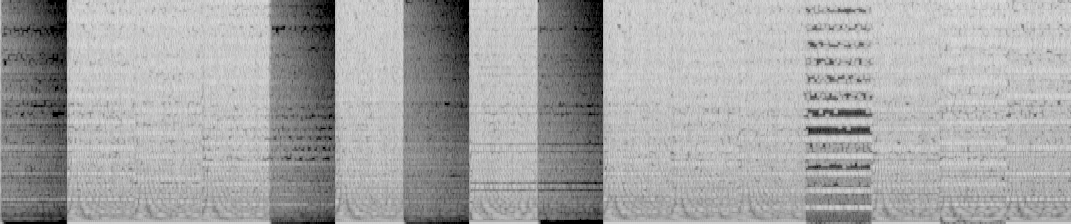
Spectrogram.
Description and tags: Taken from a track I produced.
FOLLOW FOR FUTURE TRACKS!
All samples taken from the song: I am with you By: DVIZION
